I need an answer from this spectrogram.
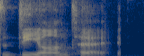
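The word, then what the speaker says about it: D'Onta: Is that how you say his name? – Yeah, it's Deontay. – There's no E in there.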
